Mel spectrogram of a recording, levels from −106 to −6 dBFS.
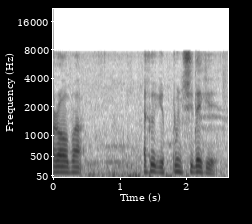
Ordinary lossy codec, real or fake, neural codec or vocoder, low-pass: none; fake; codec, 16 kHz, 4 kbps, FreqCodec, larger model; none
